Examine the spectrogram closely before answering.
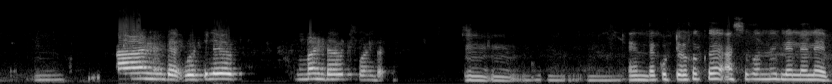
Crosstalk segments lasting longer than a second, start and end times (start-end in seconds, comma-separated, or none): none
